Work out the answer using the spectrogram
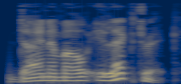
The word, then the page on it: dynamoelectric: British English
